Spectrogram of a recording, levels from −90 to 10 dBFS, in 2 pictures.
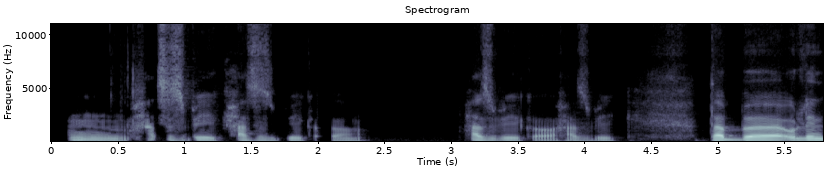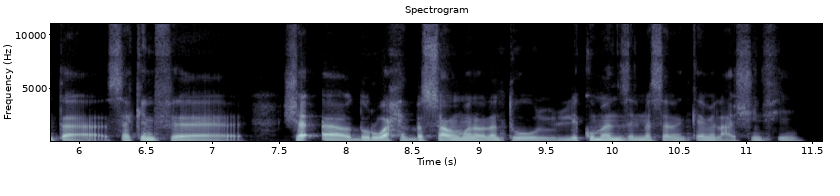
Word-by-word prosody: إمم، 95 -1 -5
حاسس 105 -2 -8
بيك، 95 0 -5
حاسس 95 -1 -7
بيك، 90 -1 -8 0.2
آه 85 0 -11 0.8
حاسس 100 -2 -2
بيك، 95 -1 -7
آه. - - -7
حاسس 90 +2 -11
بيك. 90 -2 -12 0.7
طَب 115 -2 +5 0.3
قُل 150 - +1
لي، 160 - +5
أنتَ 135 -7 +1
ساكِن 135 +4 0
في 120 -5 -4 0.8
شقة 100 -1 +4
دور 120 +5 0
واحد 135 -2 +3
بس 130 0 -2
عمومًا، 120 +4 +4
والّا 110 +1 +1
أنتم 105 -6 -4
ليكم 115 +4 -3
منزِل 110 -3 0
مثلًا 100 -2 -4
كامل 100 -2 -4
عايشين 85 +2 -9
فيه؟ 90 -1 -12
100 Hz, 155 wpm, -24 LUFS, 95-115 Hz, 0.8 s, طَب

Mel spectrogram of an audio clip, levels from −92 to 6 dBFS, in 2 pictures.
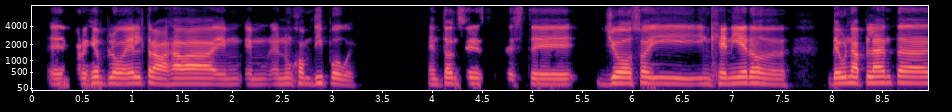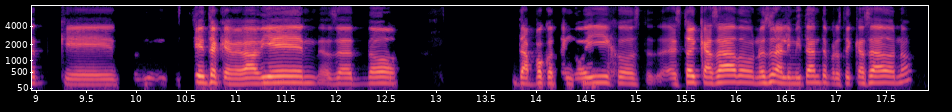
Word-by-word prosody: eh, 150 0 -2
por 155 0 -3
ejemplo, 165 -2 -1
él 170 0 +1
trabajaba 155 -1 +2
en 150 +1 -5
en 145 -1 -8
en 150 +1 -7
un 160 - -8
Home 165 -2 -5
Depot, 170 -3 -3
güey. 125 -4 -12 0.7
Entonces, 160 +2 -3 0.2
este, 145 +1 -2 0.2
yo 165 +3 +2
soy 160 -3 -2
ingeniero 160 -2 +1 0.4
de 165 - +1
una 170 0 +2
planta 175 -1 +2 0.2
que 140 -1 -3 0.8
siento 190 -1 +6
que 165 -3 +3
me 145 -1 0
va 160 +1 +5
bien. 180 0 +4
O - - -11
sea, 155 0 -3
no. 170 -1 -2 1.2
Tampoco 170 +1 -1
tengo 160 -1 -6
hijos. 170 -4 -2 0.3
Estoy 185 +5 +3
casado. 190 +1 +3
No 175 - -2
es 180 - -1
una 200 -4 +3
limitante, 185 +3 -2
pero 155 - -8
estoy 165 +2 -7
casado, 180 +1 0
¿no?, 215 +8 -11
165 Hz, 140 wpm, -23 LUFS, 155-175 Hz, 1.2 s, siento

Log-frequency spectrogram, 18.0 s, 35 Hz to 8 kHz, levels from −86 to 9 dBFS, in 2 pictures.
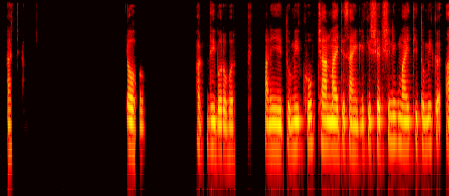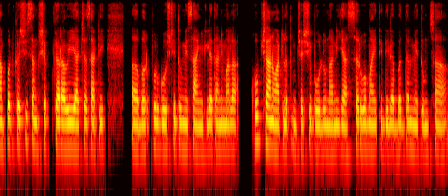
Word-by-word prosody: अच्छा. - - -10 2.1
हो, 135 -1 +6
हो. 125 -1 -7 1.1
अगदी 140 0 -3
बरोबर. 125 -2 0 0.6
आणि 130 0 +2
तुम्ही 135 0 +1
खूप 150 +1 -1
छान 145 -1 +5
माहिती 140 0 +4
सांगितली 130 -1 -1
की - - +1
शैक्षणिक 140 +3 -1
माहिती 140 0 0
तुम्ही 145 0 -1
क - - +2 0.2
आपण 135 +2 +1
कशी 145 +2 +1
संक्षिप्त 140 0 -3
करावी 135 -1 +6
याच्यासाठी 130 0 +1 0.6
अ, 130 -1 +4
भरपूर 130 +2 0
गोष्टी 130 +1 0
तुम्ही 130 -1 0
सांगितल्यात 125 0 0
आणि 130 0 0
मला 130 0 +1 0.4
खूप 160 0 -1
छान 140 -2 +7
वाटलं 130 0 +2
तुमच्याशी 125 +1 -4
बोलून 125 0 0
आणि 125 +1 -1
या 125 -2 +2
सर्व 130 0 +2
माहिती 125 -1 -2
दिल्याबद्दल 130 0 0
मी 125 -1 -1
तुमचा 120 0 -3
130 Hz, 135 wpm, -26 LUFS, 125-140 Hz, 2.1 s, छान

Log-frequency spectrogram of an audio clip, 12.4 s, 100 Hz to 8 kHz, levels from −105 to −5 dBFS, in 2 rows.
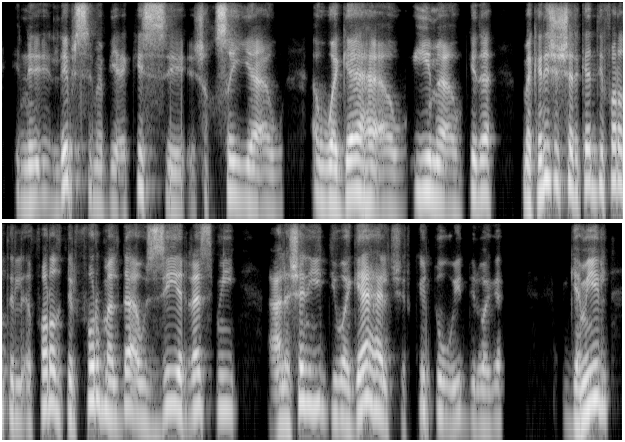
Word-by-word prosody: إن 145 -1 -7
اللبس 160 +6 +1
ما 145 -2 -10
بيعكس 155 +6 -1 0.2
شخصية 150 -4 +2
أو 130 0 -11 0.3
أو 150 -1 0
وجاهة 150 +1 +5
أو 130 +1 -5
قيمة 170 -3 +2
أو 130 -2 -3
كده 165 0 0 0.3
ما 145 - +2
كانِتش 200 +9 +3
الشركات 205 0 +3
دي 195 +1 -3
فرضت 205 -3 -1
ال 155 -2 -7
فرضت 195 -3 0
الformal 220 -1 +1
ده 165 +5 +1
أو 155 - -2
الزِي 185 +9 +1
الرسمي 185 0 -3 0.3
علشان 145 +11 +1
يدّي 185 -4 -5
وجاهة 180 +5 +3
لشركته، 170 +5 -9
ويدّي 155 0 -9
الوجاهة 140 +1 -9 0.6
جميل 180 +8 +2
165 Hz, 150 wpm, -24 LUFS, 145-190 Hz, 0.6 s, وجاهة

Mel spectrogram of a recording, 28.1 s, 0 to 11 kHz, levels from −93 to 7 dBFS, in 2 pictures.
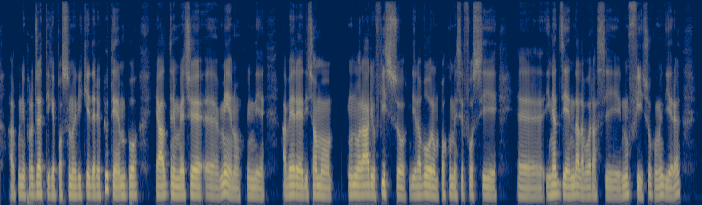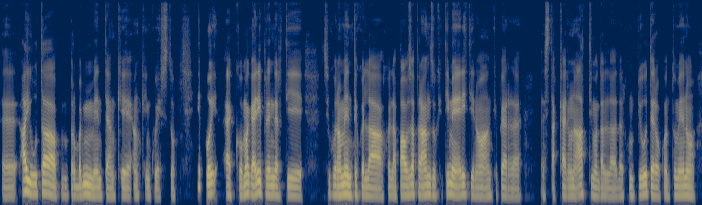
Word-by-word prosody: alcuni 105 +2 -2
progetti 115 +1 +1
che 110 -1 -1
possono 110 0 -1
richiedere 110 0 0
più 180 +8 +1
tempo 110 +1 +1 0.3
e - - -2
altri 110 +2 +4
invece, 105 +1 +3
ehm, 100 -2 -3
meno. 105 -7 +1
Quindi, 100 -3 -3 0.3
avere 110 0 +3
diciamo 105 -2 0 0.3
un 115 0 +2
orario 115 0 +4
fisso 110 -4 -1
di 110 0 -4
lavoro, 110 0 +3
un 95 - -4
po' 110 +1 -4
come 110 -2 -3
se 110 - -7
fossi, 105 -2 -3 0.4
ehm, 95 -1 -3
in 110 +2 0
azienda, 115 -2 +2
lavorassi 100 -1 -4
in 105 +4 -4
ufficio, 115 -1 -4
come 105 +1 -2
dire, 105 +5 -2 0.4
ehm, 100 0 -4
aiuta, 125 -6 +5
mhmm, 100 0 -11
probabilmente 105 -1 0
anche 95 0 -4
anche 105 +1 -9
in 105 - -6
questo. 95 -4 -10 0.4
E - - -3
poi 120 +1 +4
ecco, 110 -1 -1
magari 125 +3 +5
prenderti 105 -2 -1 0.4
sicuramente 110 +1 +2
quella 100 -3 +2
quella 105 -2 -3
pausa 110 +2 +3
pranzo 110 -1 +2
che 115 +3 -22
ti 125 - -3
meriti 115 -1 +1
no, 100 0 -1
anche 100 +3 -5
per 90 -3 -5 0.4
staccare 100 -1 -5
un 100 -1 -2
attimo 110 -1 -2
dal 95 -1 -4
dal 95 +1 -8
computer 110 +1 -1
o 95 - -2
quantomeno, 105 0 -2
105 Hz, 140 wpm, -24 LUFS, 100-115 Hz, 0.4 s, aiuta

